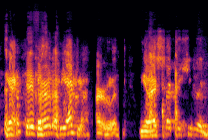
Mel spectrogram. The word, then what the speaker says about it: Ireland: say Ireland correct, because I say it like a fucking New Yorker. I say Ireland. We like vowels here in the country. He said, no, it's Ireland. I went, oh, Ireland. It's all Ireland.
